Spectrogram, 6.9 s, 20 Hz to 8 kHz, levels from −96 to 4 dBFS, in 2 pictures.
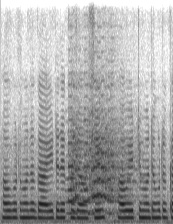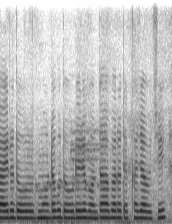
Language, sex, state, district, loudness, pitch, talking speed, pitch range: Odia, female, Odisha, Malkangiri, -14 LUFS, 255 Hz, 120 wpm, 245-255 Hz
